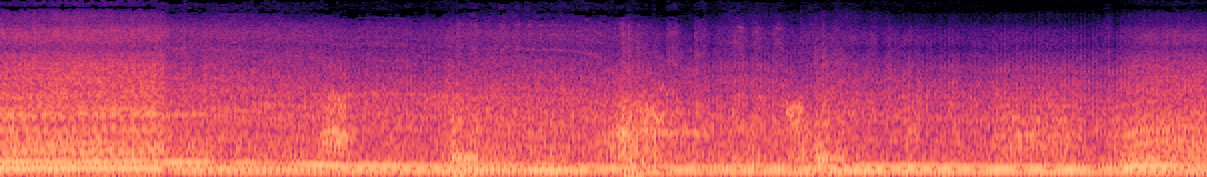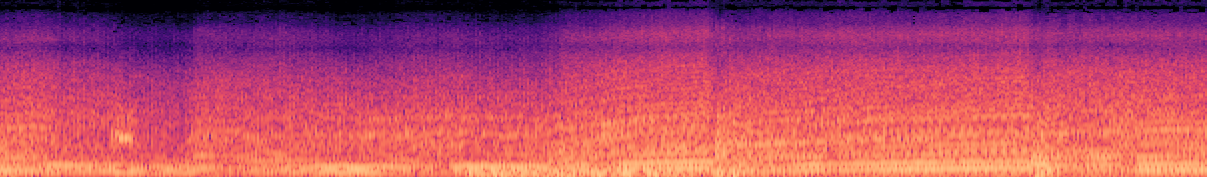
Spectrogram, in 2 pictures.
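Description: A racing car engine drops in pitch as the gears shift down, then climbs again.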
